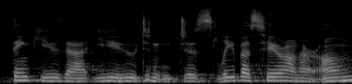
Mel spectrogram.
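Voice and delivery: ordinary talk

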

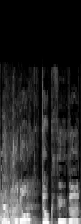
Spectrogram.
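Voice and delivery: high, loud odd voice with a laugh; goofy whale warning about ducks. Acted. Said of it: "Since you're a whale".

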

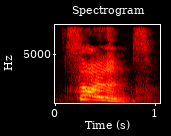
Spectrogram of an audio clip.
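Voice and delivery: loud, high roar. A narrator's reading. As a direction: roar for silence. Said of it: "roared Gobber the Belch".

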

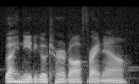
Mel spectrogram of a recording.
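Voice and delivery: normal talking voice

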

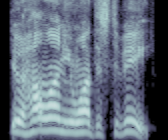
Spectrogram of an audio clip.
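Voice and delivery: high, loud squeal of incredulity; exasperated disbelief. Real, not acted. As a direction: balk loudly at the absurd request, way up high. Balks at an overlong listener question.

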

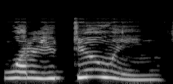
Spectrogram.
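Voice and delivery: squeaky high piglet; a curious little pig asking; high Piggy voice. Acted. Piggy asking Elephant Gerald, high and curious.

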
